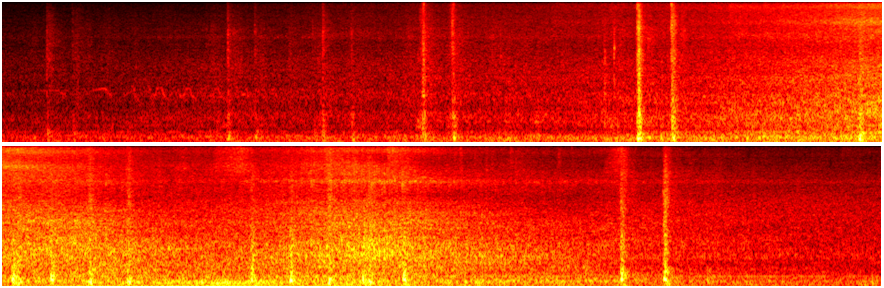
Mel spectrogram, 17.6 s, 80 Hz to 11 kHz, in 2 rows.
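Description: GWR Class 165 diesel multiple unit running in along the platform and past: its engine and wheel noise grows, is loudest about halfway through, then fades. A run of sharp wheel clicks sounds in the middle, and two more come near the end.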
